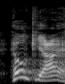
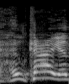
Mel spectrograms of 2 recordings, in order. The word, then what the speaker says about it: Hilkiah: say this guy's name iah is really yah so it's okay anyway forget hebrew hilkiah hilkiah the priest has given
